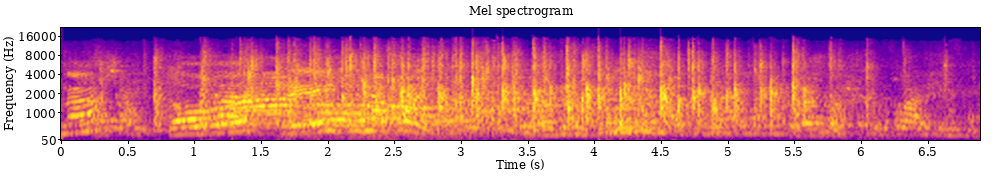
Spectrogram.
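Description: Women clap their hands in rhythm.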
